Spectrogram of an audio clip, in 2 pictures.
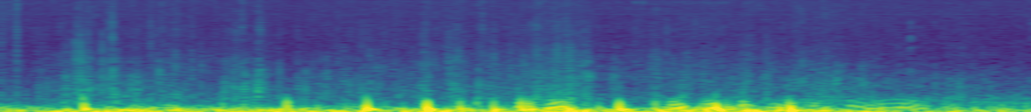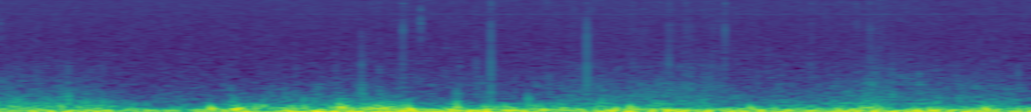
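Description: Fingertips of both hands continuously rub and press on a soft, porous black foam windscreen covering a recorder's microphone capsule. The result is a deep, muffled rumbling, with irregular soft thumps and scratchy brushing almost entirely in the low range. It is louder through the first three seconds, dips briefly around four and a half seconds, then continues slightly quieter.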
